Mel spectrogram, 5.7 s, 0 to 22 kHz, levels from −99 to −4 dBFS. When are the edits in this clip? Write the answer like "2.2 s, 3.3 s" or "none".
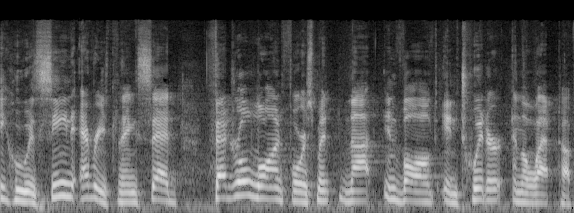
none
